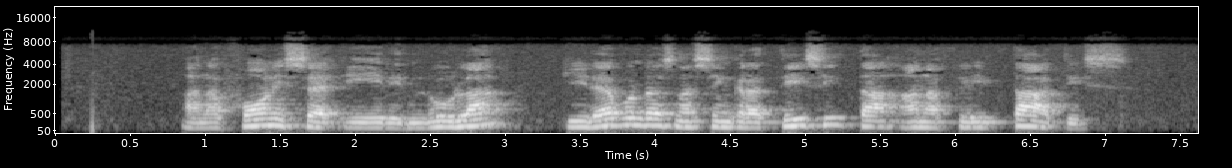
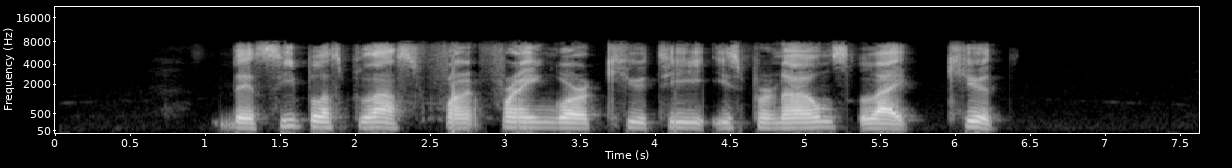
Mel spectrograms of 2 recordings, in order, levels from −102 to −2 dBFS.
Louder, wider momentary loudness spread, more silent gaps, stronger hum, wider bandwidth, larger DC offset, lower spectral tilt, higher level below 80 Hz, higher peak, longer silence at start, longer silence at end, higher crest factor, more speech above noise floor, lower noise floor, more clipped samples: first, -18 LUFS vs -24 LUFS; about the same, 11 LU vs 9 LU; neither; neither; first, 9.2 kHz vs 8.2 kHz; neither; first, -5.5 dB/octave vs -2.5 dB/octave; about the same, -60 dBFS vs -64 dBFS; about the same, -2 dBFS vs -2 dBFS; second, 0.25 s vs 1.15 s; second, 0.5 s vs 1.4 s; second, 16 dB vs 24 dB; second, 36 dB vs 61 dB; second, -54 dBFS vs -85 dBFS; neither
